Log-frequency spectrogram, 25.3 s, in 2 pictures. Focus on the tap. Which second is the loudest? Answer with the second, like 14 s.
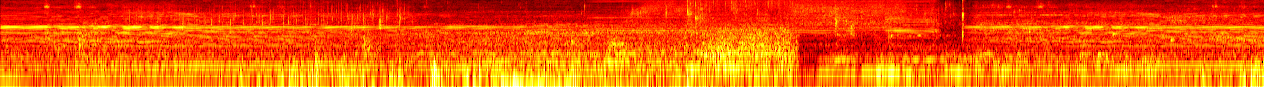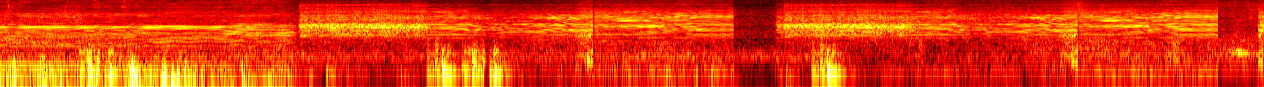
7 s.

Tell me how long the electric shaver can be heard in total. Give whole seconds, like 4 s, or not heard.
25 s.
